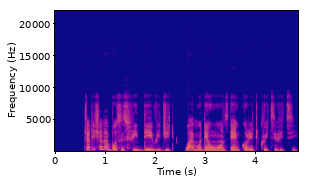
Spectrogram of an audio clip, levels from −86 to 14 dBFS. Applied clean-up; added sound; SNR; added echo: none; none; none; none.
